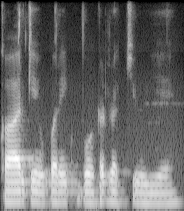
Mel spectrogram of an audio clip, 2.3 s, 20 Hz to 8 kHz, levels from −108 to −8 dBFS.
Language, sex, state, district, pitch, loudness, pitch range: Hindi, male, Uttar Pradesh, Shamli, 105 Hz, -20 LUFS, 100-105 Hz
